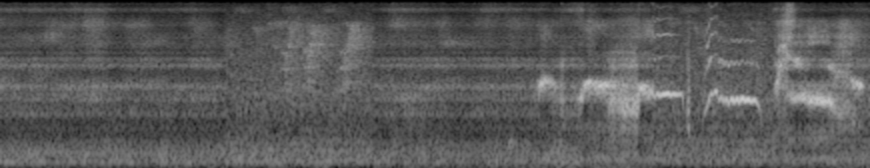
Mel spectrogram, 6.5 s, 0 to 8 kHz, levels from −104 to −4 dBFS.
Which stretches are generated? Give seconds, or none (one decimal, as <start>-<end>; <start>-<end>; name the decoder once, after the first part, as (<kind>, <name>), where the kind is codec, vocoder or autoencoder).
0.0-1.7 (codec, ZipCodec); 2.8-4.9; 5.8-6.5

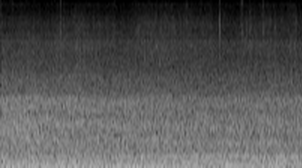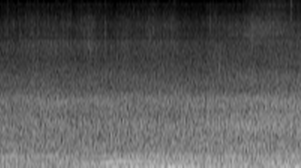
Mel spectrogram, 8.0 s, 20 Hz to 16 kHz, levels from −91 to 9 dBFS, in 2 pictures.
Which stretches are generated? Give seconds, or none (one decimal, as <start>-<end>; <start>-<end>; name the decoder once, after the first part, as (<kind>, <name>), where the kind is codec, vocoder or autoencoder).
none

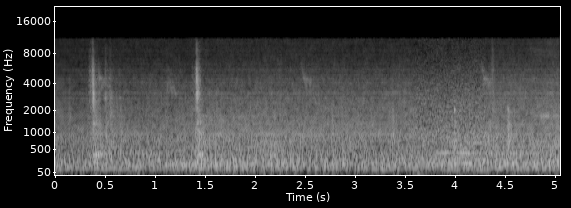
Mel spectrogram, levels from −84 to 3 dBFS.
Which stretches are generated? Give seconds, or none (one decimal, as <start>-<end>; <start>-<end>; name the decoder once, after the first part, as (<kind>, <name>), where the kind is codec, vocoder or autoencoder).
0.0-3.6 (vocoder, Vocos); 4.3-5.1

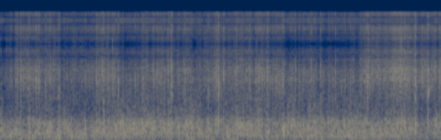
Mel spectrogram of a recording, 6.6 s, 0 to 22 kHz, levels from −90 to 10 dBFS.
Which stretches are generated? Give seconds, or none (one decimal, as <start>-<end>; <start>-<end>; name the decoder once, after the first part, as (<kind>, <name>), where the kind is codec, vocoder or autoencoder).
3.6-5.9 (vocoder, BigVGAN v2)

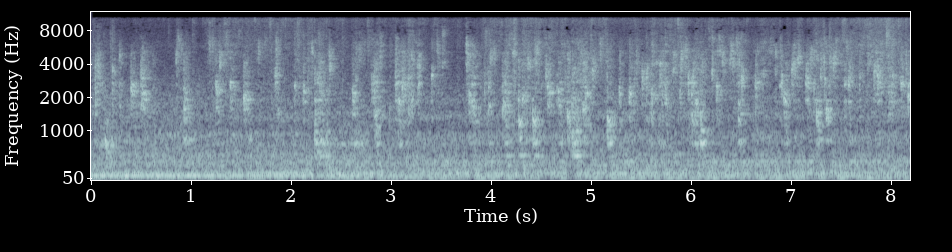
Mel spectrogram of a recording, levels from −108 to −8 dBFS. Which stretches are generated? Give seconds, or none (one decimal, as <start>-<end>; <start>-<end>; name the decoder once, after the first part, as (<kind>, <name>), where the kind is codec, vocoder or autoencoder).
2.8-3.3 (vocoder, Vocos)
